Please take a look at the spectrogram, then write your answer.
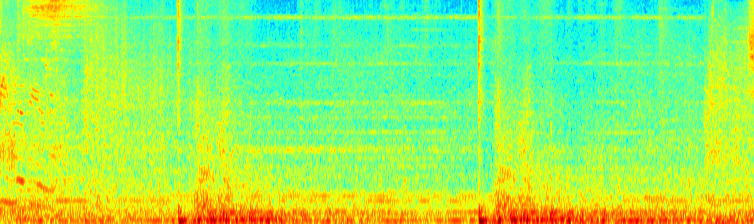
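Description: Confringo fire-blast spell in Hogwarts Legacy: two heavy booming explosions a few seconds apart, each a sharp low-end burst that rumbles and fades, over constant game ambience.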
